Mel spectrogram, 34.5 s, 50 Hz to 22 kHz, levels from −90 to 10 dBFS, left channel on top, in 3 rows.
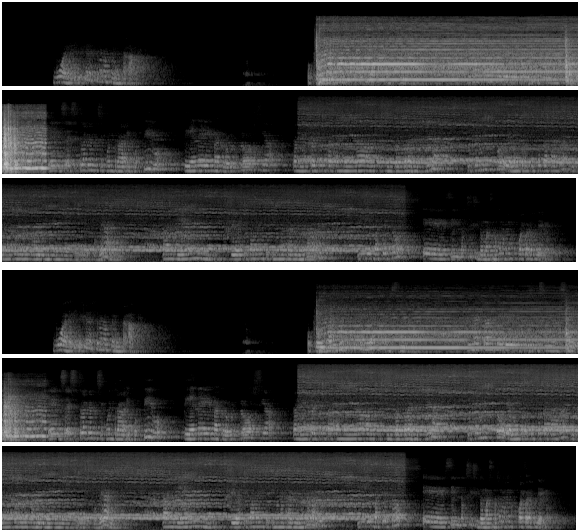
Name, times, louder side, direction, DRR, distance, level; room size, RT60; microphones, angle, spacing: voice 1, 1.0-2.7 6.1-8.3 9.3-11.9 12.4-14.7 15.2-17.0 17.3-20.4 20.8-25.4 26.2-29.5 30.1-31.1 31.4-34.0, right 3 dB, 85° right, -3 dB, 1.3 m, -40 dB
sound 1, 6.3-12.4, left 6 dB, 60° left, 0.3 m, -29 dB
sound 2, 17.4-31.1, right 4 dB, 20° right, 0.4 m, -40 dB
26.0 x 10.0 x 2.2 m, 1.5 s
head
